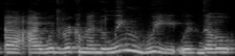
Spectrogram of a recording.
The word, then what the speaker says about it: Linguee: i would in uh i would recommend the linguie with double e in the end lingui lingui um gives you uh pronunciation as well you know in american english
